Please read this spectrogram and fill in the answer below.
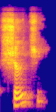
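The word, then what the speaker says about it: shunt: Podem ser conectados em palavra paralela, que é chant. É muito, é mais é mais comum você ver a pronúncia chante do que paralelo em português.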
